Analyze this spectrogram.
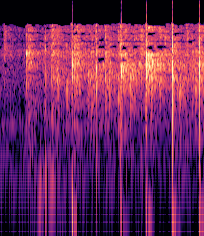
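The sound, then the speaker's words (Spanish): Clapping at the close of a conference talk: sparse, sharp hand claps at a steady, even beat, standing out above a low background murmur. “Un aplauso para Urchi.”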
